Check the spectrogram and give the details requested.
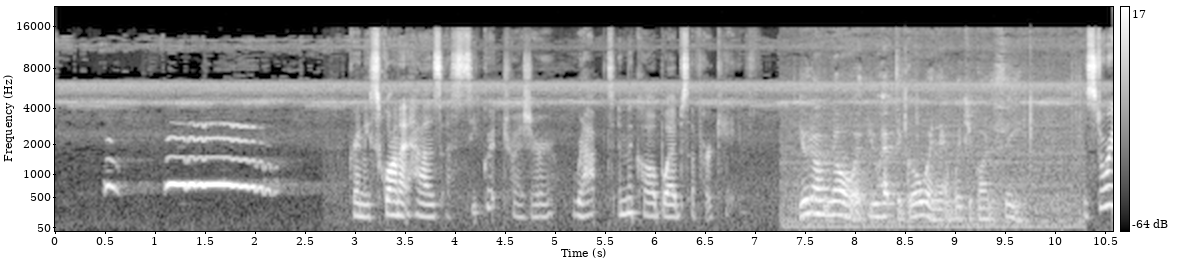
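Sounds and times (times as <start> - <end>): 
owl hooting: 0.5 - 2.5
speech: 3.0 - 10.5.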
